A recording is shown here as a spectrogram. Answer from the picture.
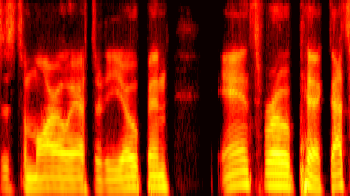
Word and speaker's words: Anthropic: Anthropic.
